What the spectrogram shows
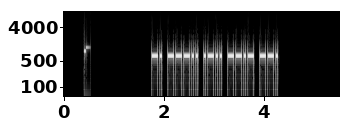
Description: Morse code, heard as a keyed tone, about 30 wpm, 700 Hz. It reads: N8LQG
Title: USA Call Signs 30wpm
